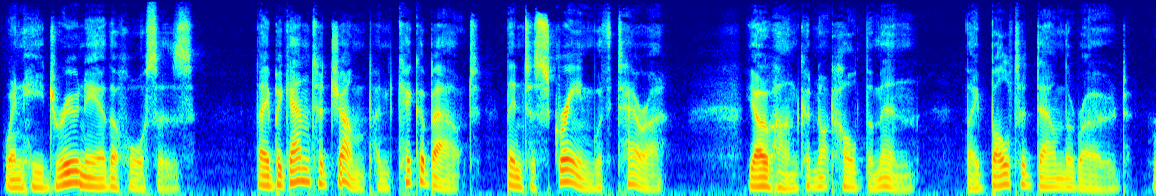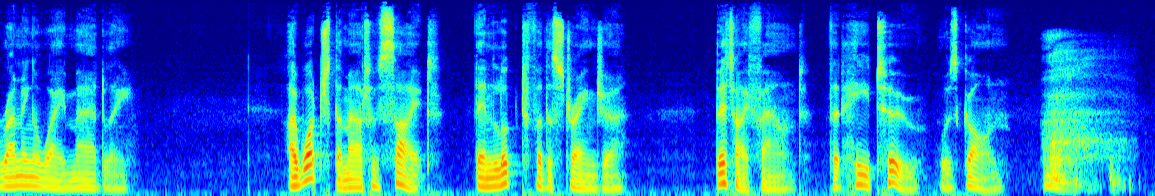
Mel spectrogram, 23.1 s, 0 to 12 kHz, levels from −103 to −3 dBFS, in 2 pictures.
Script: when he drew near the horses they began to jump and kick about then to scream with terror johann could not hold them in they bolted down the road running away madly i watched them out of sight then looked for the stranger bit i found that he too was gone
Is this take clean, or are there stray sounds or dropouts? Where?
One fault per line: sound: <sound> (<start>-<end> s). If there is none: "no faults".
sound: sigh (22.0-23.0 s)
